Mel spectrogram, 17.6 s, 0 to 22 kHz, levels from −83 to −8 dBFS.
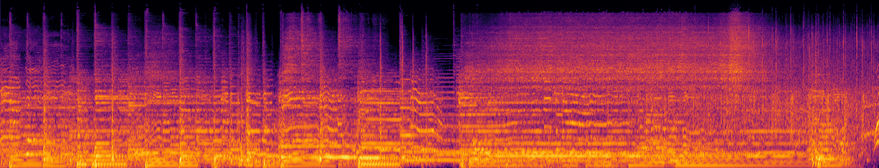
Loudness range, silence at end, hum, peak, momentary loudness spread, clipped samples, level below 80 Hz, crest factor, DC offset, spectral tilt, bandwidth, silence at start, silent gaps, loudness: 2 LU; 0 s; none; -2 dBFS; 4 LU; under 0.1%; -32 dBFS; 18 dB; under 0.1%; -4.5 dB/octave; 18.5 kHz; 0 s; none; -19 LUFS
